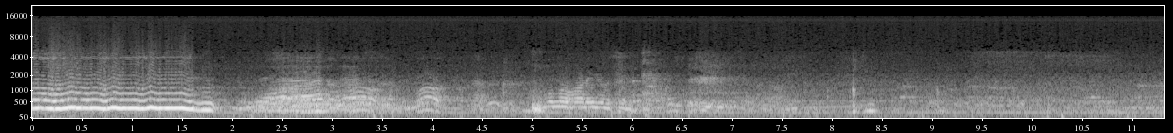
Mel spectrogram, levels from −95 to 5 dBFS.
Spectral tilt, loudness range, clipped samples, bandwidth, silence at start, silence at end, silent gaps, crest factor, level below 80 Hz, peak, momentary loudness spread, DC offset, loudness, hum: -9.5 dB/octave; 18 LU; under 0.1%; 4.9 kHz; 0 s; 0 s; none; 12 dB; -40 dBFS; 0 dBFS; 23 LU; under 0.1%; -11 LUFS; none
